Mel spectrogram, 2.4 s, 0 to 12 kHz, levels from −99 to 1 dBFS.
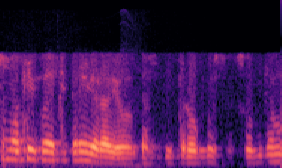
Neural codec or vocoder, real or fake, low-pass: none; real; 9.9 kHz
